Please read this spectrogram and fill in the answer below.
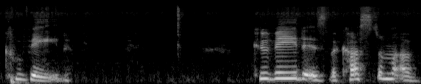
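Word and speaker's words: couvade: Okay, Kuvade is how we're going to pronounce this. It's C O U V A D. Kuvade.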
